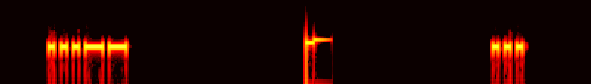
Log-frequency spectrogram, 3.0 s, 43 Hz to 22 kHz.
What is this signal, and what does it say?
Morse code, heard as a keyed tone, about 40 wpm, 700 Hz. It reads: 3 S
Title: Single Character (Letter:Number:Punctuation:Prosign) 40wpm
